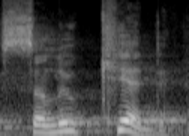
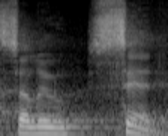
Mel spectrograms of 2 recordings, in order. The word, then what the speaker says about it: Seleucid: offended by my mispronunciation so it would be salute kid not salute sid and i will try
